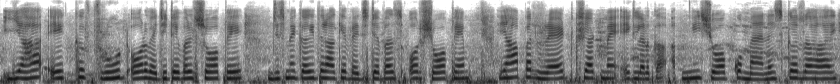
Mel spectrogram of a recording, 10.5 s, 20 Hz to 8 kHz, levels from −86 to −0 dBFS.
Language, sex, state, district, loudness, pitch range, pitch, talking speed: Hindi, female, Chhattisgarh, Rajnandgaon, -13 LUFS, 220-240 Hz, 230 Hz, 165 wpm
